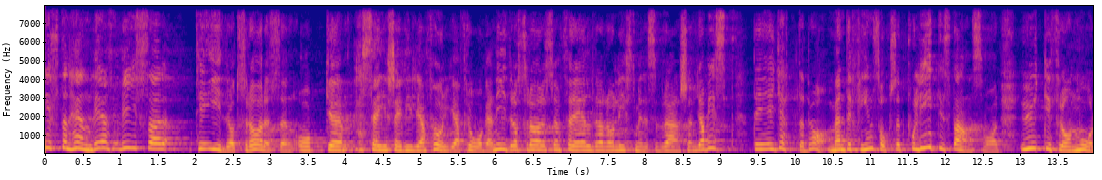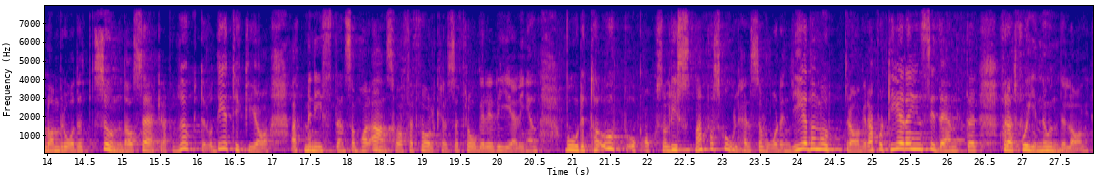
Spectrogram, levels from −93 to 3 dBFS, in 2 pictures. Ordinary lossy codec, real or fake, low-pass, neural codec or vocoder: none; fake; none; codec, 16 kHz, 8 kbps, FreqCodec, larger model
